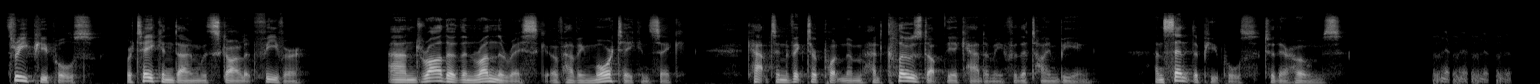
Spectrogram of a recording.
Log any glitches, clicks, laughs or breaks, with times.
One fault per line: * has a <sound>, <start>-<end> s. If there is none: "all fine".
* has a laugh, 14.3-15.1 s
